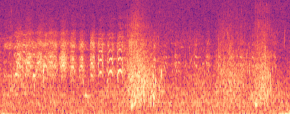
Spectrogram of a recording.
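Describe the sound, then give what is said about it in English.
A kookaburra's laughing call rings out as a fast, chattering series of hoarse notes, fairly faint, with soft rushing swells of background noise rising and falling behind it. “As you settle and mentally unwind, a friendly kookaburra lands in front of you, enjoying its dinner for the day. Its laughter echoes.”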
